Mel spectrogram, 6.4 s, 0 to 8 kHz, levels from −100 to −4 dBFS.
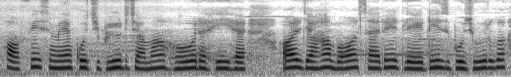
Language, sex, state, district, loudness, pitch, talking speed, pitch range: Hindi, female, Chhattisgarh, Raipur, -18 LUFS, 240 Hz, 130 wpm, 230-255 Hz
